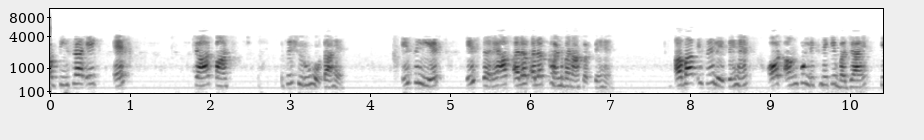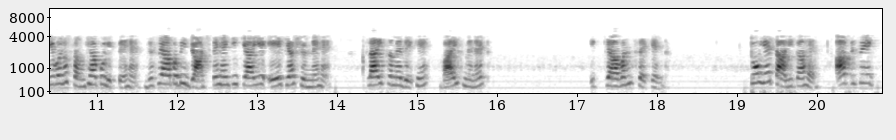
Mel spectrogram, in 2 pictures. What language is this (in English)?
Hindi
